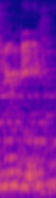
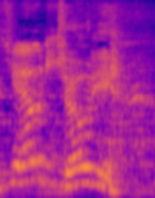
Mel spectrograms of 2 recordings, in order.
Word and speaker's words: Jody: Why does everyone pronounce my PSN Judy? Oh, sorry. Jody.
